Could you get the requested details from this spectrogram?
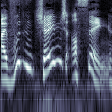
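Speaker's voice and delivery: drawn-out voice with swooping pitch. Reading a pickup line aloud as instructed: Albert Einstein voice. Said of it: "In your best Albert Einstein voice".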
